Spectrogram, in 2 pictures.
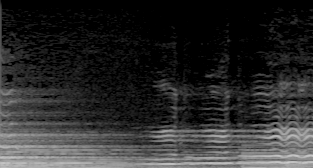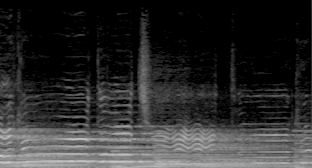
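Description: Orchestral song with a female soprano: a held sung note with wide vibrato fades about a second in, then slow, sustained melodic phrases with vibrato carry on over held string chords.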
